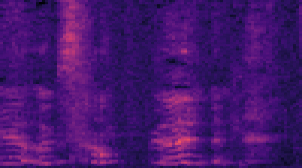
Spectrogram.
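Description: A girl's voice whimpering and sobbing in an acted, mock-tearful confession, trailing off after about a second and a half.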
